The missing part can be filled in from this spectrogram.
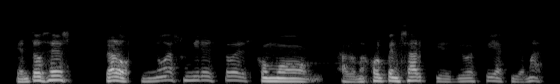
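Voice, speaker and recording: A man's somewhat breathy, fairly high voice shows ordinary pitch variation and big swings in loudness. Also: moderate pace. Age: 60s. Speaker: participant in pensioner activist meeting. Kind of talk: video conference discussion. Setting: video call.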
